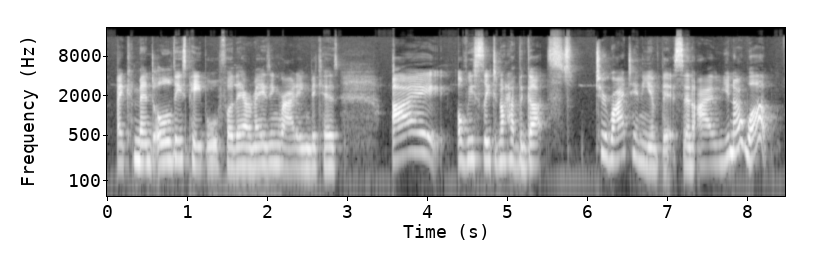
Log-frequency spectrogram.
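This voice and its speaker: Her voice is on the low side and a bit bright as she dramatically reads fan fiction in her bedroom. The speaker, a book vlogger in her twenties, is theatrical and giggly, with gushing, chatty side comments.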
